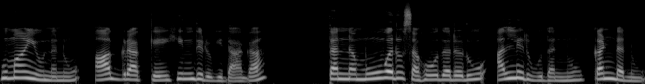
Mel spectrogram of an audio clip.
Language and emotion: Kannada, neutral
